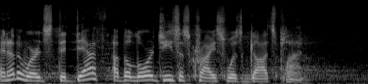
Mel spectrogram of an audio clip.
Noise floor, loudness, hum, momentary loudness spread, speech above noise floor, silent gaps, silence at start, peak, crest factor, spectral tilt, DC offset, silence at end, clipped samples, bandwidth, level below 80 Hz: -52 dBFS; -28 LUFS; none; 7 LU; 25 dB; none; 0 s; -10 dBFS; 18 dB; -4.5 dB/octave; under 0.1%; 0.3 s; under 0.1%; 17 kHz; -64 dBFS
